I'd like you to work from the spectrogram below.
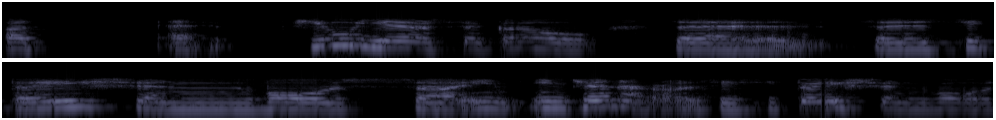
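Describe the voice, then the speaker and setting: Very slow, monotone speech with flat intonation, a non-native accent, and long, frequent pauses. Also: woman. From Nordic country. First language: not English. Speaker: statistician presenter. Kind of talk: Q&A answer at virtual meeting. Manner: halting, many hesitations.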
